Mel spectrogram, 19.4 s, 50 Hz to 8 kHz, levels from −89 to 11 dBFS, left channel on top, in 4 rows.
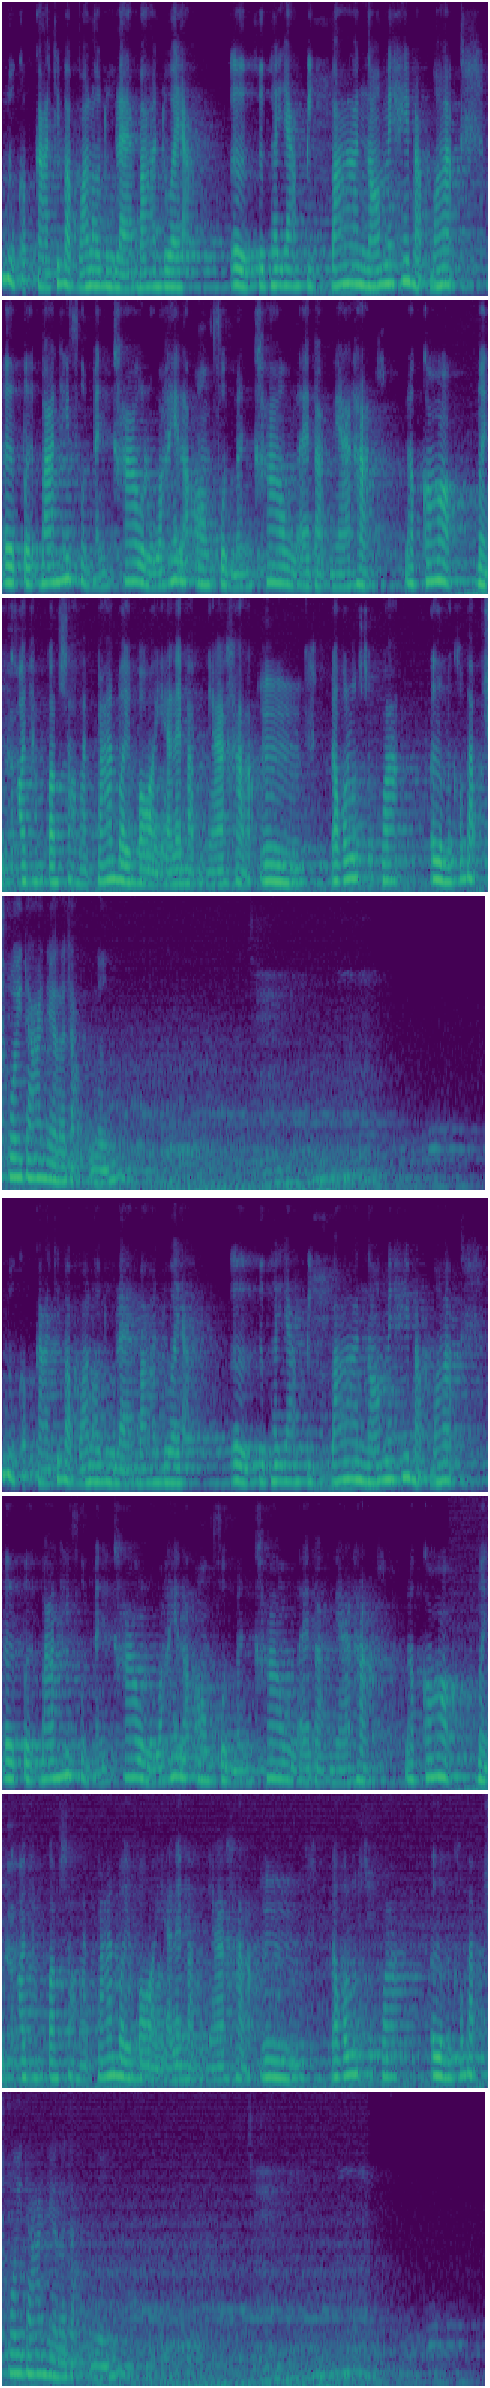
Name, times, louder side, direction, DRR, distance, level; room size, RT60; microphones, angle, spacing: voice 1, 0.0-1.9 2.3-8.6 8.9-12.7 13.0-13.7 14.0-15.8, left 2 dB, 50° left, 9 dB, 0.6 m, -28 dB
sound 1, 9.3-18.3, right 1 dB, 70° right, 1.5 m, -46 dB
voice 2, 17.1-19.0, equal, 30° right, -2 dB, 3.8 m, -44 dB
28.5 x 15.5 x 2.3 m, 2.3 s
head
